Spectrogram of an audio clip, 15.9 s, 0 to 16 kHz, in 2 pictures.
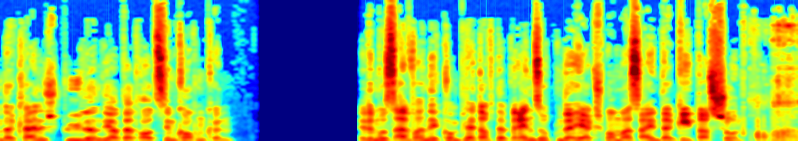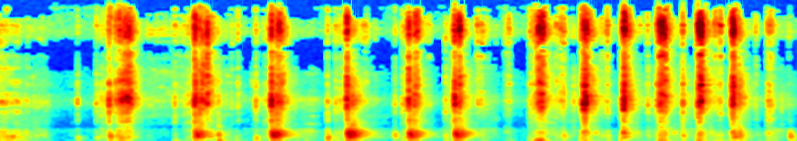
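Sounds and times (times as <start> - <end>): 
speech: 0.0 - 2.4, 3.6 - 8.3
knife chopping carrots: 7.5 - 15.9.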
